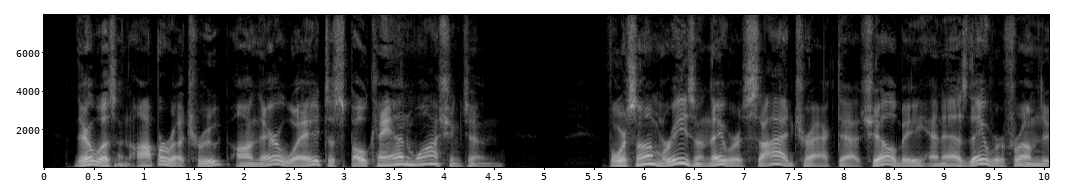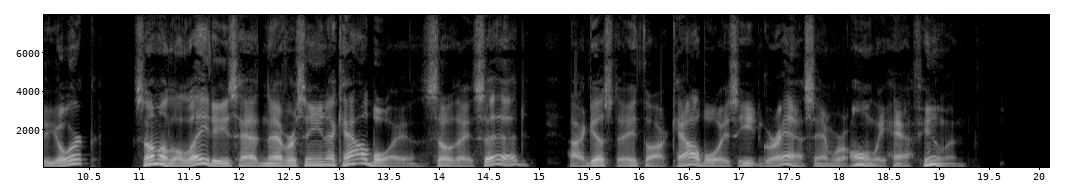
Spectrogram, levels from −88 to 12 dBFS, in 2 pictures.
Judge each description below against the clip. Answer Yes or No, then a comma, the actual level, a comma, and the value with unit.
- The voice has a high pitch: No, low, 120 Hz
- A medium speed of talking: Yes, average, 150 wpm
